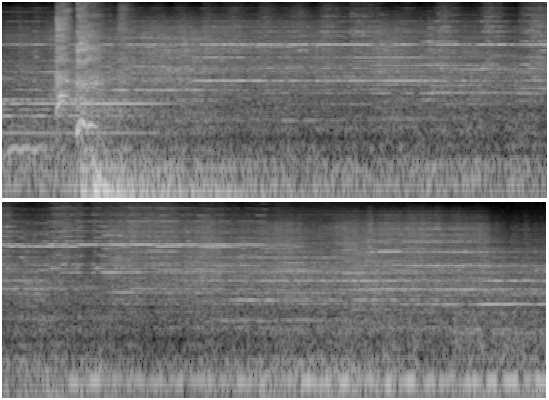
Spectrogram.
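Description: Train wheels screech against the rails in a sustained, high-pitched metallic squeal, with a sharp burst near the start and a low rumble of the moving carriages underneath.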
